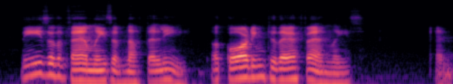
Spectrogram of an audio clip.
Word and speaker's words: Naphtali: Of the sons of Naphtali, I always used to pronounce it Naphtali, apparently it's actually supposed to be Naphtali.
